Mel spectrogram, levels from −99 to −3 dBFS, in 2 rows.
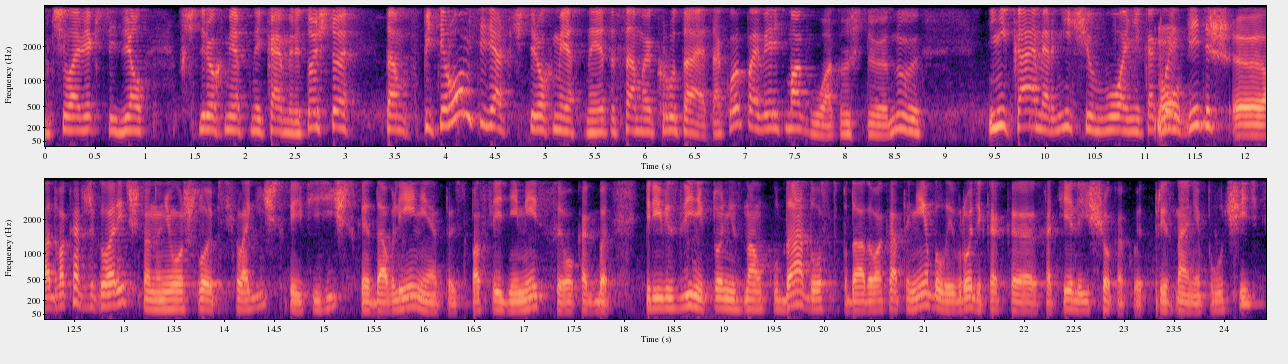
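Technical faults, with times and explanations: No technical faults are audible anywhere in the clip.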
